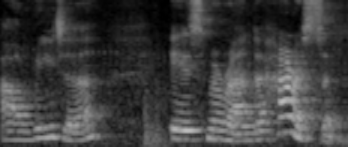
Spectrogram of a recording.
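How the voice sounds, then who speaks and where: A woman's voice: mid-range voice, lively intonation, normal speed, sharp tone. A woman hosting a live literary event, giving a prepared spoken introduction. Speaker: event host introducing readers. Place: performance space in a library centre. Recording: roomy, distant mic, background noise.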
